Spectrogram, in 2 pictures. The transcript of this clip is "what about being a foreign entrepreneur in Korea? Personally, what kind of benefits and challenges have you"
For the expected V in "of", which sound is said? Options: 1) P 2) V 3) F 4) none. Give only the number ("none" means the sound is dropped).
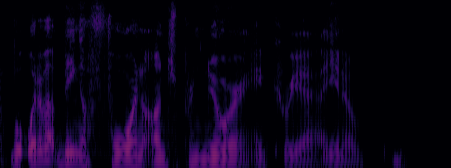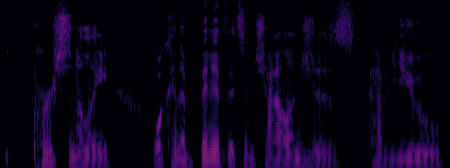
2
